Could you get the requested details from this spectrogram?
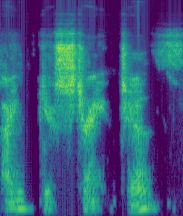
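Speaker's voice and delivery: faint, far-off call, as if carried on wind. Voicing a melted figure's last words drifting off: faint voice on the wind. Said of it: "this faint thing on the wind".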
